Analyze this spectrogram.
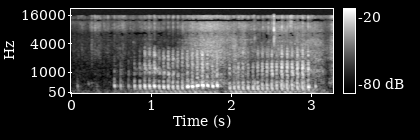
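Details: Pet guinea pig eating grass fed by hand, with rapid, even crunching chews that run almost nonstop for about two and a half seconds in a quiet room.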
